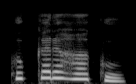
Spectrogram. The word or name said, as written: ಕುಕ್ಕರಹಾಕು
